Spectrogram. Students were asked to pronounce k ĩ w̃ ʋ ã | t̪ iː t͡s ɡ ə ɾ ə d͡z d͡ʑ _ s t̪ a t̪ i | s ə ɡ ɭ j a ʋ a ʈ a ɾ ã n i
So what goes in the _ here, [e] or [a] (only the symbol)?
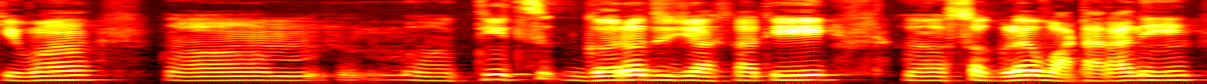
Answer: a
